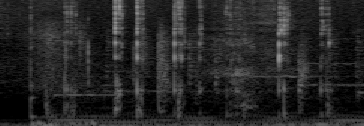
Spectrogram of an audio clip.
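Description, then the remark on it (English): Someone takes a sip of a drink, with a run of short, wet mouth and slurping noises over a steady low hum, no talking. “Hang on, let me get that sips in.”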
